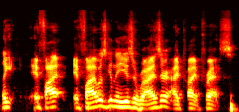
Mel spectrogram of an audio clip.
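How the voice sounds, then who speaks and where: A man's voice: mid-range voice, fairly quick, sharp tone. Laid-back man chatting about arm wrestling. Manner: loose, rambling, swears freely. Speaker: arm wrestler on a livestream show. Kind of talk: casual chat.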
